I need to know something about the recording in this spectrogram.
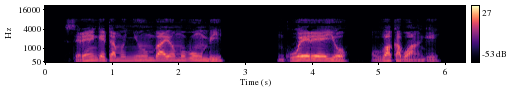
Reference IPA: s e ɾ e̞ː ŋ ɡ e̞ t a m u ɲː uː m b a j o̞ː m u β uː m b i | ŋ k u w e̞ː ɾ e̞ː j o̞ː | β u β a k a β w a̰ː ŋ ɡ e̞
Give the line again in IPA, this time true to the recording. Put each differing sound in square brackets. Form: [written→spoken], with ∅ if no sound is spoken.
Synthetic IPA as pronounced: s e ɾ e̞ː ŋ ɡ e̞ t a m u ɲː uː m b a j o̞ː m u β uː m b i | ŋ k u w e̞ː ɾ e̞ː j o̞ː | β u β a k a β w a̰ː ŋ ɡ e̞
